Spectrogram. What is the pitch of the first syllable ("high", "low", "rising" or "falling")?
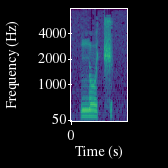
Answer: low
